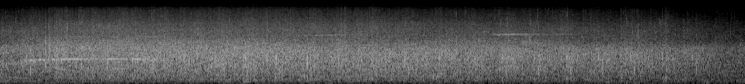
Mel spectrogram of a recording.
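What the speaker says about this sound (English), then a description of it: "Let's give our Silver Steppers another round of applause, please." Another round of applause from the crowd at a veterans celebration for a performing group of Silver Steppers: sustained, dense clapping from many hands, steady at first, then gradually fading toward the end.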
